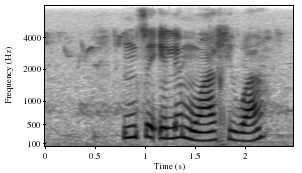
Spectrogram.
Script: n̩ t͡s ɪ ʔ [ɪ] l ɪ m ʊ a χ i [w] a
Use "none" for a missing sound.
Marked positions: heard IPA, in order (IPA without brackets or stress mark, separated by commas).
ɪ, w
